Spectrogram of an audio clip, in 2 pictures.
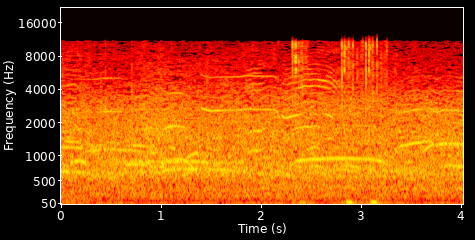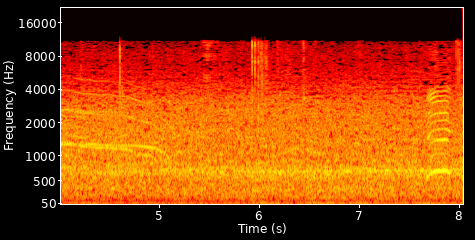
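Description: A stadium crowd in an American football video game keeps up a steady, broad roar throughout, with faint whistles and a few brief thumps over it, while a commentator talks underneath.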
